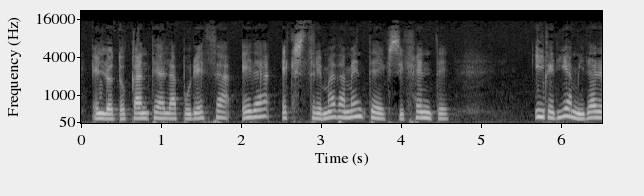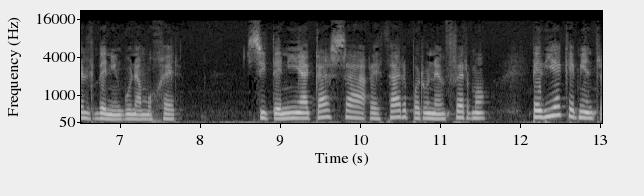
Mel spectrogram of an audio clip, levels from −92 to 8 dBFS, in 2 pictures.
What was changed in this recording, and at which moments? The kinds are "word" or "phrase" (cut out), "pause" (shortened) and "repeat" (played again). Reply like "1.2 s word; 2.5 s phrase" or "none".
5.8 s word; 6.6 s word; 9.4 s phrase; 10.1 s word

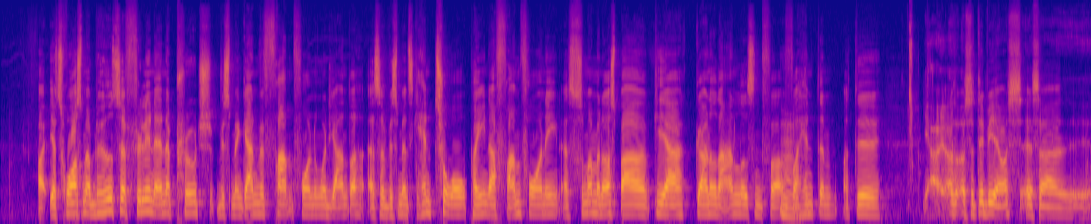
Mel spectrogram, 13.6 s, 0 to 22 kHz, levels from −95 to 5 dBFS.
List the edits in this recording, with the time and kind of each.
5.8 s word; 8.2 s word; 9.5 s word; 11.5 s pause

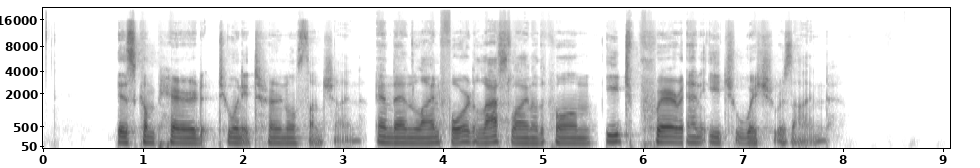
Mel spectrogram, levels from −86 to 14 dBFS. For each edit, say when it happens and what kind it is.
3.2 s pause; 5.6 s pause; 6.4 s word

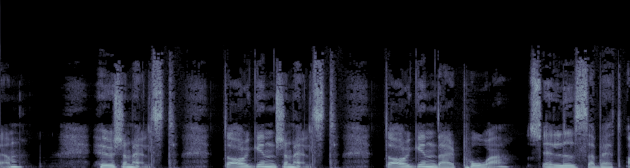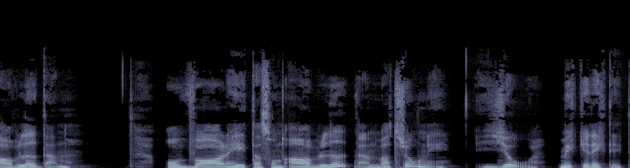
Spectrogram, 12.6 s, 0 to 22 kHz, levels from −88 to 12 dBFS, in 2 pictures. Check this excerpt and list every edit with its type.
2.8 s repeat; 5.4 s word

